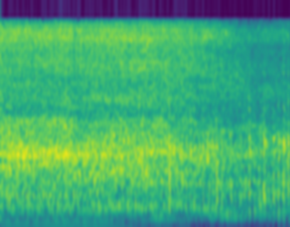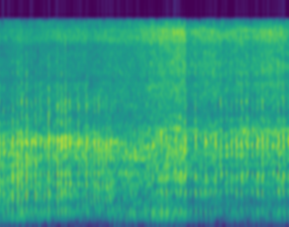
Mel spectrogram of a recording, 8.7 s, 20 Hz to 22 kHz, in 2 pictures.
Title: 2005 MINI Cooper S making clacking/clicking noise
